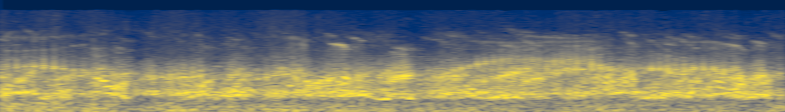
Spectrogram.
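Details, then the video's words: A thick frog chorus in the water: many overlapping croaking and trilling voices blend into a steady mid-pitched wall of sound, with brief higher chirps scattered on top. "Frog sound in the water"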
